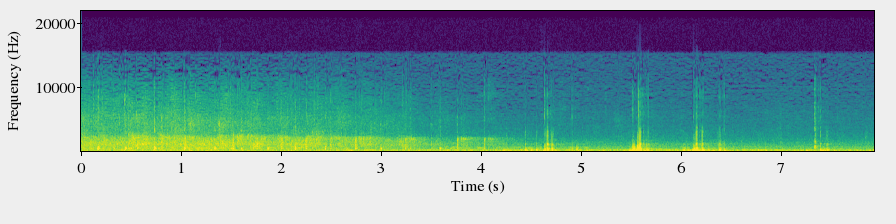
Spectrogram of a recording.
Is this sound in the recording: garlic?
no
